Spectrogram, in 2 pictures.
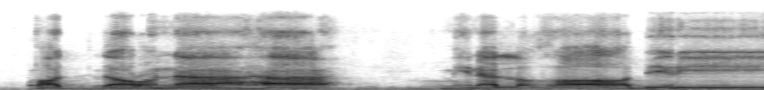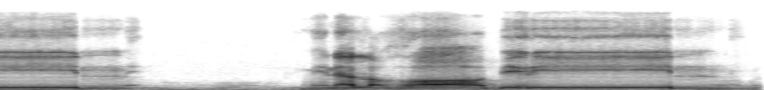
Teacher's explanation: را باریک پڑھیں گے، نون میں غنہ ہوگا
